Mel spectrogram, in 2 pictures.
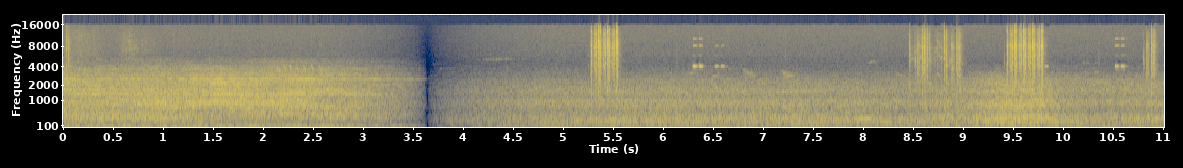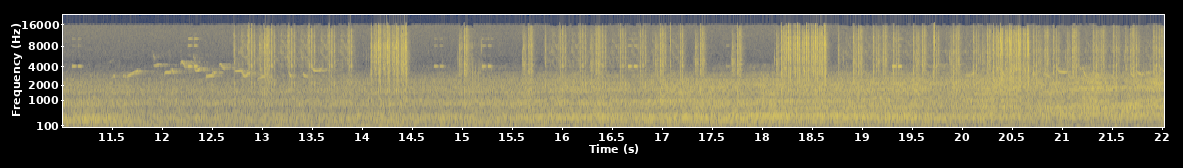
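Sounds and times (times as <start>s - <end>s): jet engines rumbling: 0.0s - 22.0s
sharp clicks: 5.3s - 5.6s, 8.5s - 9.9s, 10.6s - 11.0s, 12.7s - 22.0s.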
